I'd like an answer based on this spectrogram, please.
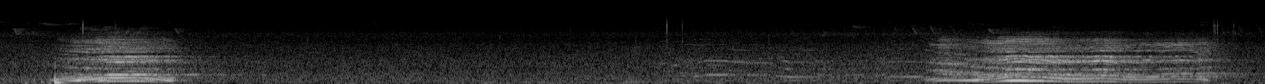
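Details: Red deer stag in the rut holding hinds in woodland, wild. Two long, deep roars with strong harmonic bands, one at the start lasting about a second and a half, another around ten seconds, with a quieter grunting call between.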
